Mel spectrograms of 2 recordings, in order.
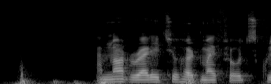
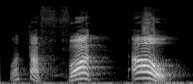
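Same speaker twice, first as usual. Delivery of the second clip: loud, high startled curse; startled shout; 9 semitones higher, 11 dB louder, much slower than usual. Real, not acted. Gamer startled, loud curse. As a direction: blurt it out.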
